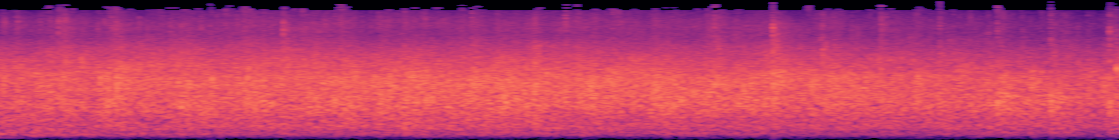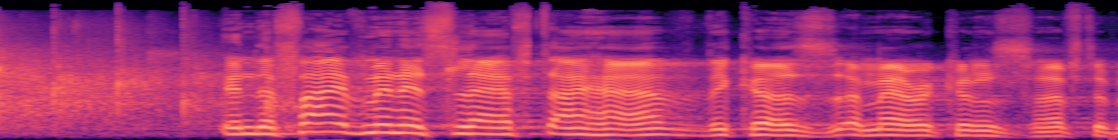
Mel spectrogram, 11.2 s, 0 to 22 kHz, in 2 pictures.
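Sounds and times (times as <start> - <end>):
large crowd applauding: 0.0 - 6.9
speech: 6.8 - 11.1.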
